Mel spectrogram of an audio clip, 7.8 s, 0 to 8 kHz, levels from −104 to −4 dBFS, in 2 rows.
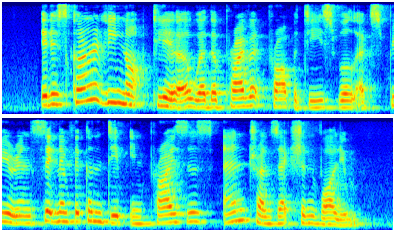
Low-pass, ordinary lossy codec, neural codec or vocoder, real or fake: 7.2 kHz; none; codec, 16 kHz, 8 kbps, FunCodec, trained on Chinese and English, 25 frames a second; fake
